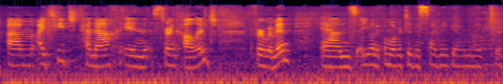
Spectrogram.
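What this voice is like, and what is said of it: Hoarse, worn voice from a cold. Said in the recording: “I'm getting over a cold, so my voice is a little bit shot.”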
